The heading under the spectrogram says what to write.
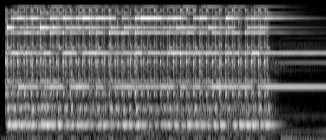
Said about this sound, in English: When the phone rang again, Sergeant Smith leaned over the girl and reached for the receiver.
